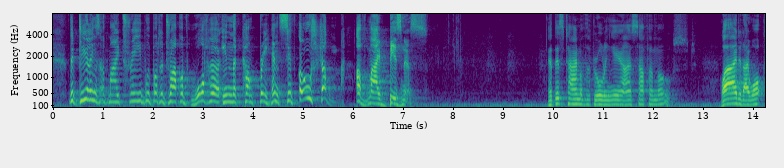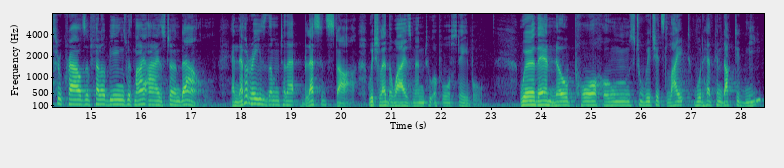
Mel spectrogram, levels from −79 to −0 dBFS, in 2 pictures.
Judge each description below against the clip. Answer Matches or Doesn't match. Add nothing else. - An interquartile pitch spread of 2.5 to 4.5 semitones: Doesn't match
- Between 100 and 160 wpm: Matches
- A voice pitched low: Matches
